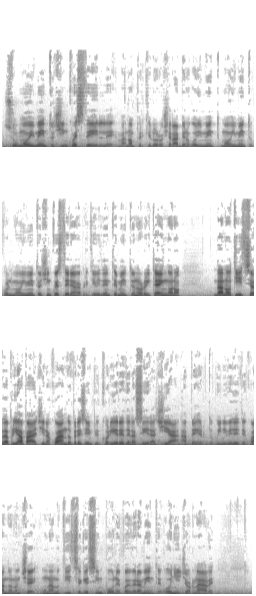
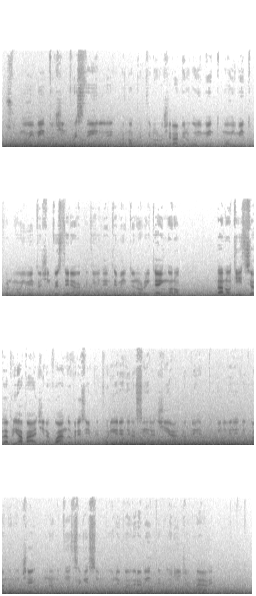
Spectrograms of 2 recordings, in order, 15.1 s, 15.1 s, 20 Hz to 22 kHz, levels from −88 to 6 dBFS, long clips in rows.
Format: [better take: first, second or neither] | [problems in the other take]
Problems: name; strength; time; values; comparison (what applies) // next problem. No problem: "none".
first | wind noise on the microphone; heavy; 2 dB above the speech; occasional gusts in the first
